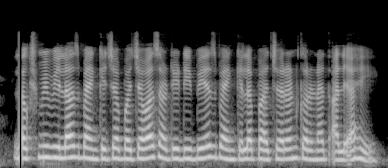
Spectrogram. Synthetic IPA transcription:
ləkʂmiːʋilad͡zbə̃ŋket͡ɕjabət͡ɕaʋasaʈiːɖibiesbə̃ŋkelapɾat͡ɕaɾəɳkəɾɳjat̪a̰leaɦe

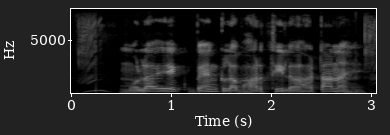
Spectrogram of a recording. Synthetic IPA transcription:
mulaeːkbɛ̃ŋkləbʱaɾt̪ʰiləɦɐʈaːnaɦɛ̃

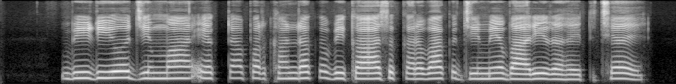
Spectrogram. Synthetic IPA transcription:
biɖijod͡ʒimːaek̚ʈapəɾkʰəɳɖəkbikaskəɾbakd͡ʒimebaɾiɾəɦɛt̪t͡ʃʰɛ

